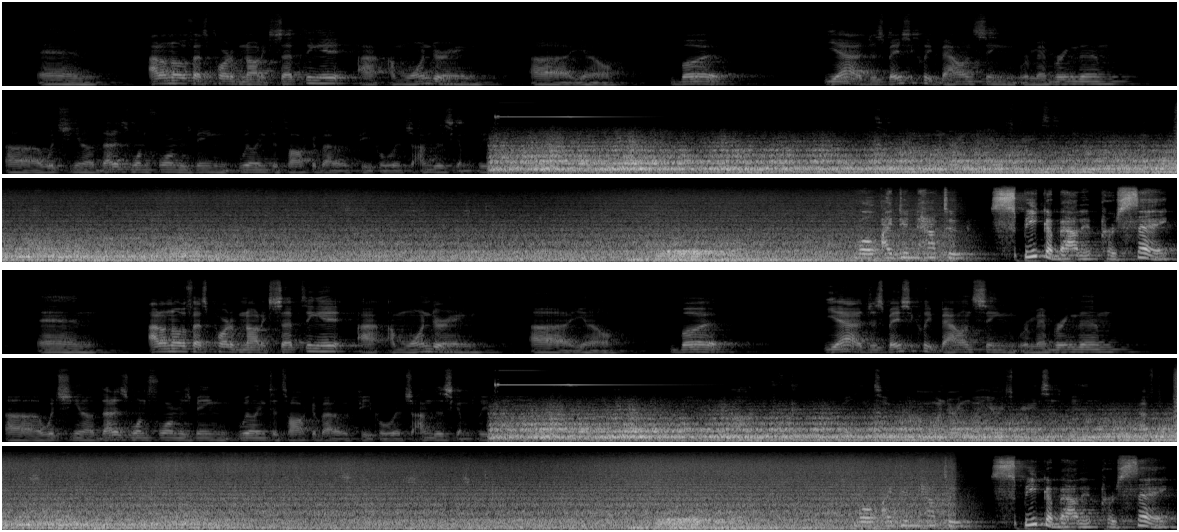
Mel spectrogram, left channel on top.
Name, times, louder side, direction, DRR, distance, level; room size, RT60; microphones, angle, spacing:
voice 1, 0.3-1.0 1.5-4.8 5.3-6.1 6.7-7.2 8.2-11.1 11.8-17.1 17.7-18.2 18.6-19.8 20.1-22.8 23.1-29.4, right 2 dB, 70° right, 12 dB, 3.1 m, -43 dB
sound 1, 16.6-32.3, equal, 10° left, 1.9 m, -27 dB
sound 2, 16.7-18.2, right 9 dB, 25° right, 0.9 m, -36 dB
sound 3, 23.5-33.1, right 3 dB, 50° right, 2.7 m, -31 dB
voice 2, 31.4-31.7 32.0-33.1 33.4-35.2, left 4 dB, 35° left, 8 dB, 1.8 m, -26 dB
29.5 x 20.0 x 9.8 m, 1.0 s
head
